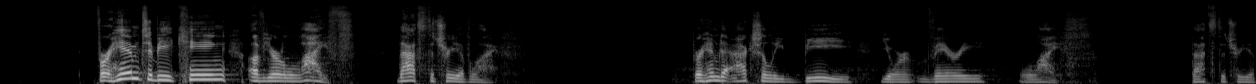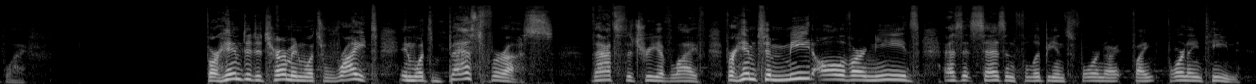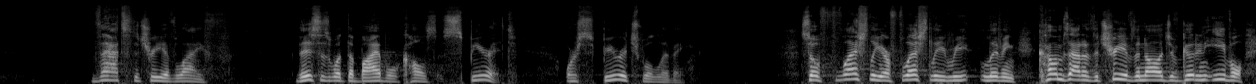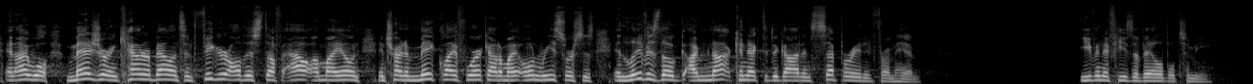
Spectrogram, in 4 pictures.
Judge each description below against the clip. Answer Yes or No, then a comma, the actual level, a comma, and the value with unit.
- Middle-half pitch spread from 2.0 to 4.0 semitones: No, average, 5.3 semitones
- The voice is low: No, medium, 185 Hz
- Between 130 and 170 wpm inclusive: Yes, average, 160 wpm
